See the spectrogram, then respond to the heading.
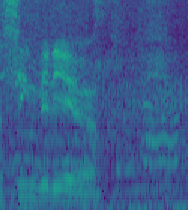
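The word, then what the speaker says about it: Þingvellir: le j'arrive à Singveur. Alors, il faut savoir que bah la petite lettre là au début du nom en fait ça correspond à un th de prononcer à l'anglaise on pourrait dire zinger.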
